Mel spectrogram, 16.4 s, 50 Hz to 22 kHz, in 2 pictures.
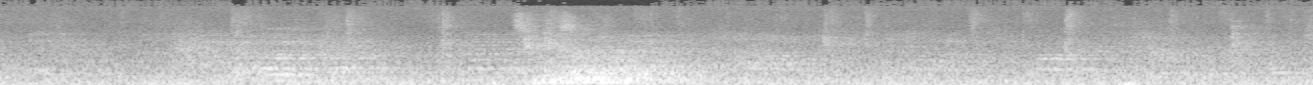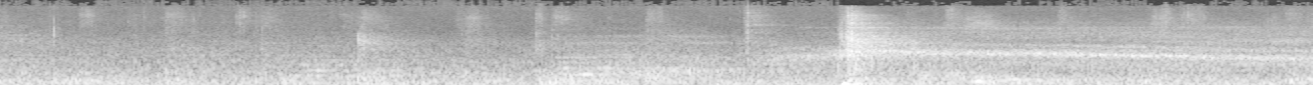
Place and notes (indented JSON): {
  "title": "Gaillon, Paris, France - Passage Choiseul, Paris",
  "date": "2016-07-14 18:32:00",
  "description": "Quiet sounds inside the Passage Choiseul, Paris.\nThe occasional sounds of footsteps crossing the arcade.\nThe stores were closed because of the national holiday - Bastille Day.\nZoom H4n",
  "latitude": "48.87",
  "longitude": "2.34",
  "altitude": "50",
  "timezone": "Europe/Paris"
}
